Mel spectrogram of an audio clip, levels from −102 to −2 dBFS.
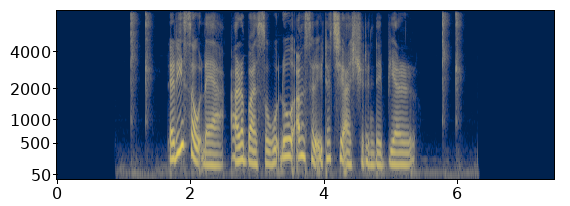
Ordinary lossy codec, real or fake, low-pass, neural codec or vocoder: none; real; none; none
